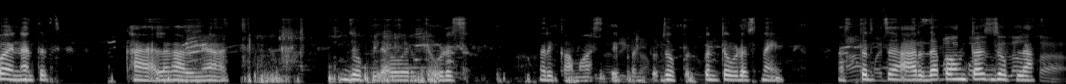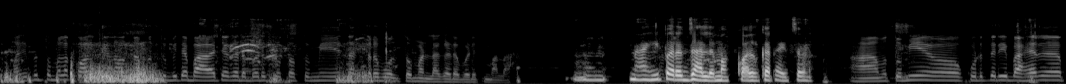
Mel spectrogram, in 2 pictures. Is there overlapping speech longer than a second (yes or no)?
yes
